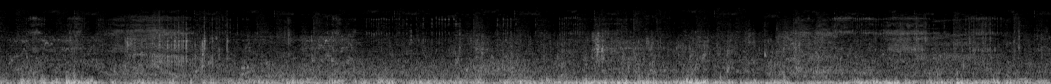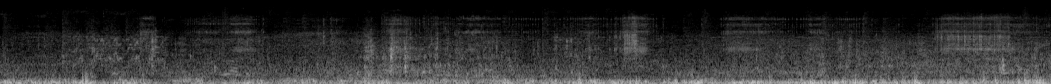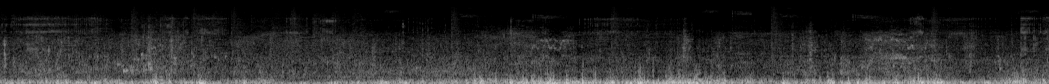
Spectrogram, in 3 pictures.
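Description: Wind buffeting the microphone over open water, with scattered clicks and short whirs from a spinning reel as a fish is played on the line.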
